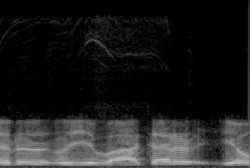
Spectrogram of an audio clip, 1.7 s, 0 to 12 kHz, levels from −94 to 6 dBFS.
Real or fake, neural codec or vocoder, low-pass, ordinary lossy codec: real; none; 10.8 kHz; Opus, 64 kbps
